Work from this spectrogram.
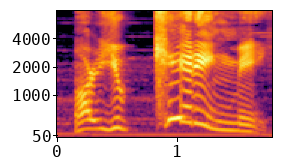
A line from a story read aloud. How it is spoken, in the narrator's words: Matt yelled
